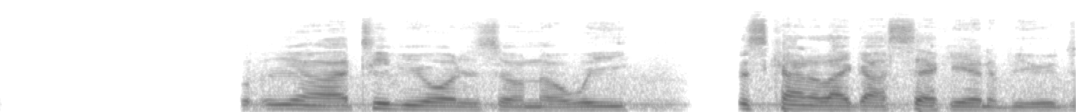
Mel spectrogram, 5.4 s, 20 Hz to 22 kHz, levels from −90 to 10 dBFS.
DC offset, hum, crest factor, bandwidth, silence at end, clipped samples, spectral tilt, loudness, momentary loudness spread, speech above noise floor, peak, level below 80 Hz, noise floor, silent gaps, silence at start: under 0.1%; none; 16 dB; 14.5 kHz; 0 s; under 0.1%; -5.5 dB/octave; -38 LUFS; 9 LU; over 53 dB; -22 dBFS; -66 dBFS; under -90 dBFS; 3.46-3.70 s; 1.2 s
